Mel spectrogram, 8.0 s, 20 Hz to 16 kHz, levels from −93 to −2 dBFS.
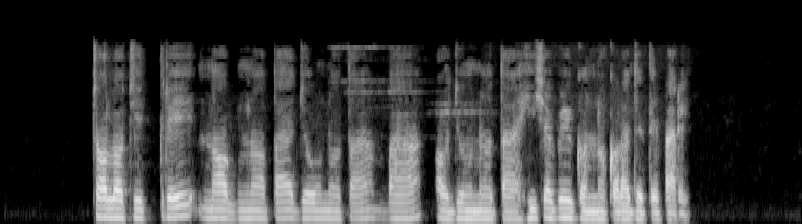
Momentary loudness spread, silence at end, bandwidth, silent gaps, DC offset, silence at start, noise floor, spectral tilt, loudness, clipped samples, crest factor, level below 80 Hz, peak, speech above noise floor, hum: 7 LU; 1.15 s; 8 kHz; none; under 0.1%; 0.95 s; -84 dBFS; -7 dB/octave; -20 LUFS; under 0.1%; 18 dB; -58 dBFS; -2 dBFS; 65 dB; none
